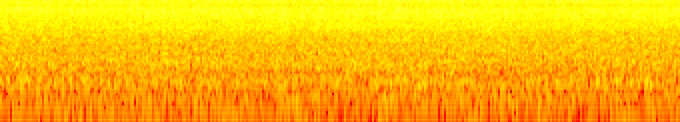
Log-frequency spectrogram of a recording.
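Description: Water pouring from the outlets of a treatment basin's V-notch weir trough into a concrete channel: a steady rush of falling, churning water.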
